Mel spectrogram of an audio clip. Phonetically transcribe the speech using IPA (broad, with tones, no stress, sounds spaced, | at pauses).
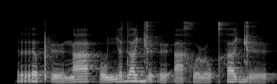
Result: r ə˥ pʼ øː˩ ŋ a˥ | o˩ ɲ ə˥ d ɐː˥ ɟ ø˩ ʔ ø˩ ʔ a˩ x o˩ ɭ o˥ kʰ ɐː˥ ɟ øː˩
